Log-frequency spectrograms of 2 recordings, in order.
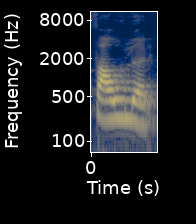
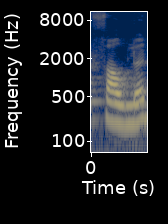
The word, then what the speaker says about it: Fowler: 3 main character, एक है फाउलर, FOWLER फाउलर, ये एक राइटर है।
